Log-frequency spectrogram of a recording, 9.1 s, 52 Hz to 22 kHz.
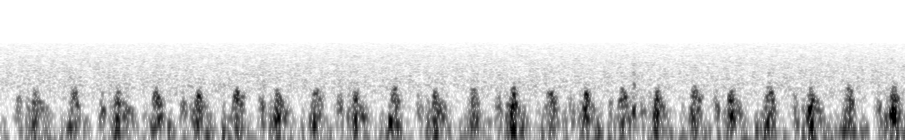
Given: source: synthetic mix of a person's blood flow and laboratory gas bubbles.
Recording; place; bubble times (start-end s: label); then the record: Doppler ultrasound of blood flow; precordium
6.31-6.38 s: bubbles
From the record:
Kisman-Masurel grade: 112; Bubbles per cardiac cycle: 1 to 2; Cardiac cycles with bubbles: 1 to 10%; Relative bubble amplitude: moderate (0.250 to 0.450); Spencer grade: 1 (occasional bubble signal discernible with the cardiac motion signal, with majority of cardiac periods free of bubbles); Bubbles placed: anywhere in the cardiac cycle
